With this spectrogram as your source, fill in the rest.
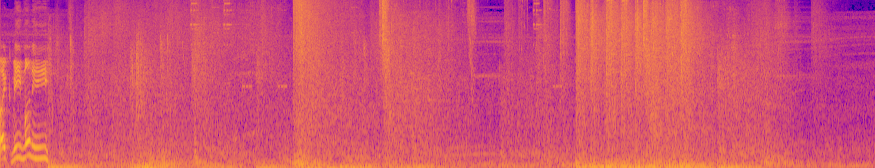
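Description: Rocket thrusters roar steadily.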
